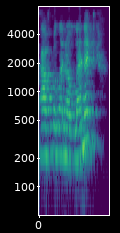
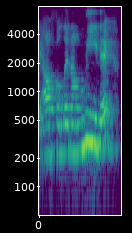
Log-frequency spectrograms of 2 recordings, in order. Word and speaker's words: alpha-linolenic: Alpha-linolenic, 3-nic, rhymes with 3. I'm pretty sure it's pronounced alpha-linolenic. However, I remembered it to rhyme with 3, so I can remember it's my omega-3. So in my head, I always say alpha-linolenic, sounds like 3-nic for omega-3.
